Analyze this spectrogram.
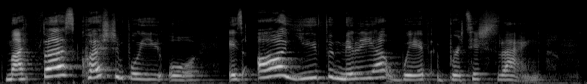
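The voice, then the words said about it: London English accent. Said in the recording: “Maybe you can tell from my accent, but I'm from London”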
